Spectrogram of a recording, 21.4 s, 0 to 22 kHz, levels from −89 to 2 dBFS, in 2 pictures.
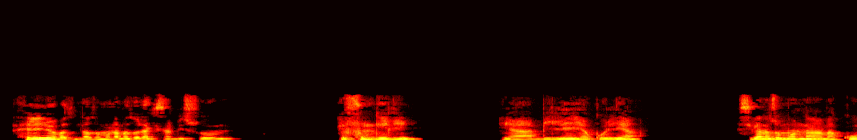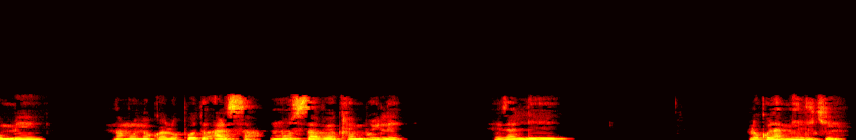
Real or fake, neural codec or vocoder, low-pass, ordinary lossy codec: real; none; 7.2 kHz; MP3, 32 kbps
